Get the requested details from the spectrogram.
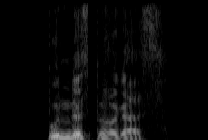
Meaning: genitive singular of Bundesbürger
- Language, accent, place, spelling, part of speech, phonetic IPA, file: German, Germany, Berlin, Bundesbürgers, noun, [ˈbʊndəsˌbʏʁɡɐs], De-Bundesbürgers.ogg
